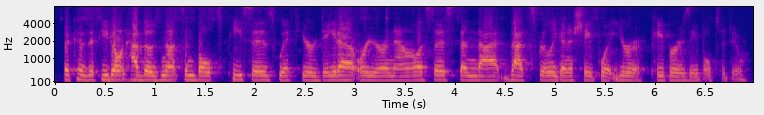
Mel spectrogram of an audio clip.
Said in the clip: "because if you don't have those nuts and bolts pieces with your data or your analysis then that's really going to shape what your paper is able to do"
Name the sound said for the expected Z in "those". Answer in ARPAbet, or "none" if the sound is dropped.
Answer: Z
